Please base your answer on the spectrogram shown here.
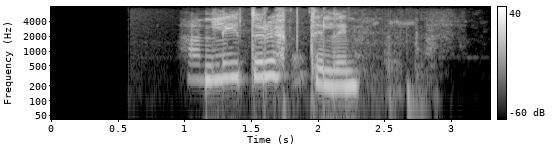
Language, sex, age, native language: Icelandic, female, 20-29, Icelandic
